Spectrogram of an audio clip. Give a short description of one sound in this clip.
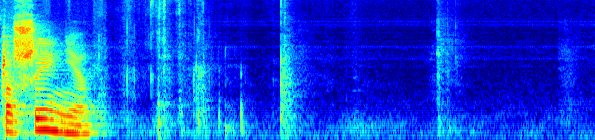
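Cards softly shuffle and tap on a table.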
